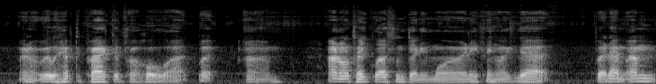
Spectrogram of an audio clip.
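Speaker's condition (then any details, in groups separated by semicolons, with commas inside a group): Hearing loss; quad cane 8 years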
